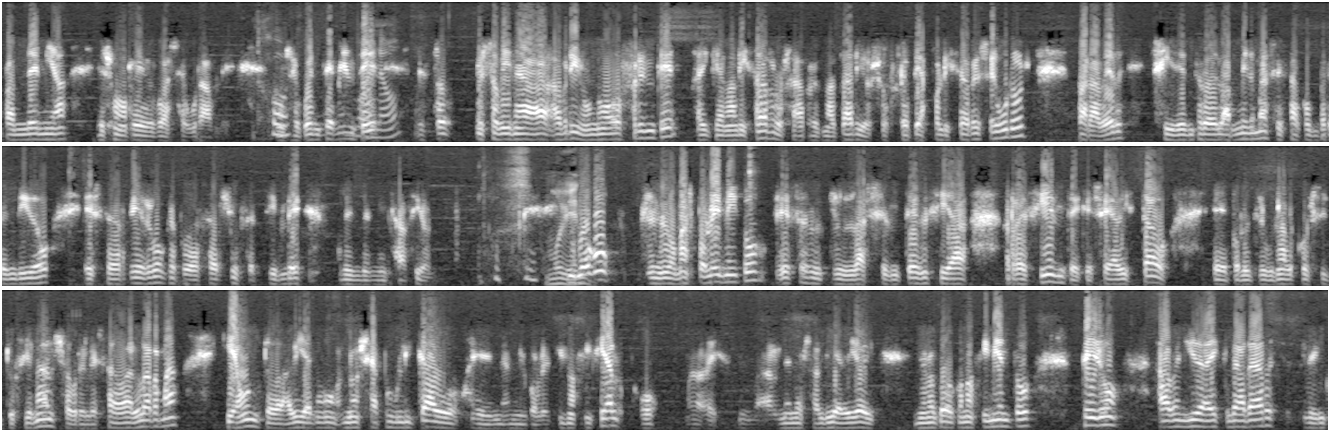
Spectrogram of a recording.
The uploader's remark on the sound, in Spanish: Llamadas en directo con nuestros invitados.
